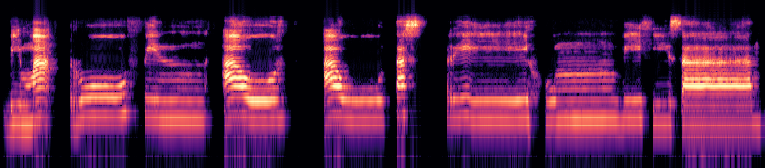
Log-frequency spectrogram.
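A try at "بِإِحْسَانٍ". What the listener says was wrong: Bukan bihisan, biihsan. Bukan ha. Yang kasroh kan hamzah, ba kasroh, hamzah kasroh, alif ya kan? Baru ha sukun, biih bukan bihi.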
